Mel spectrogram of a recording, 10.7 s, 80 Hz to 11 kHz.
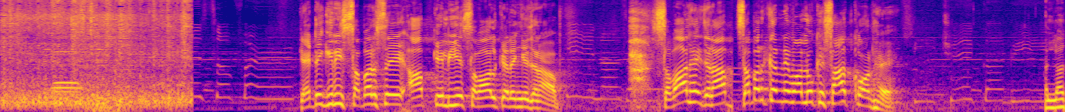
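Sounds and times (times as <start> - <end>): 
train rumbling along the tracks: 0.0 - 1.9
speech: 3.0 - 9.6, 10.4 - 10.6.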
